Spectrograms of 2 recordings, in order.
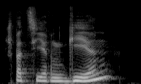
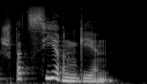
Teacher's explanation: nicht gehen sondern spazieren wird betont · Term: hauptakzent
